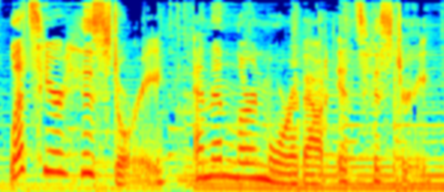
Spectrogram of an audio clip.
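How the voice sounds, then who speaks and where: A woman telling folk tales as a presenter, with expressive, theatrical, emphatic phrasing. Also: high voice, normal speed, loud music behind the voice. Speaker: storyteller and presenter. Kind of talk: animated storytelling narration of American folklore.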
